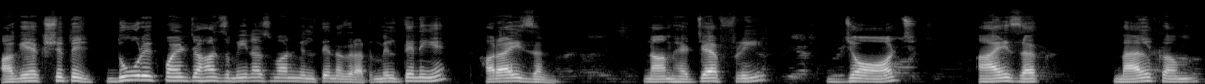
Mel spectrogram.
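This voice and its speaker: Slow, deliberate male teacher. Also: medium pitch, darkish tone. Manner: slow, deliberate word-by-word drilling. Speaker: English teacher. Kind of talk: pronunciation drill lesson.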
